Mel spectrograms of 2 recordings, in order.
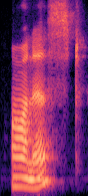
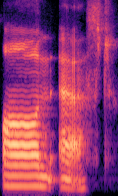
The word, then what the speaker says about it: honest: basically an acceptable pronunciation what you don't want is on esthe you don't want to be too even across the two syllables and have a long clear vowel on the second syllable you really want it to be short so whether it's honest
